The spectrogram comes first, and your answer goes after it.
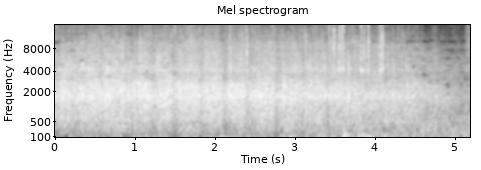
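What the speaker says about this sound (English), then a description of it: "I think that's worth another round of applause." A large audience gives a sustained round of applause at a school district event, loud dense clapping that holds steady for several seconds before easing slightly toward the end.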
